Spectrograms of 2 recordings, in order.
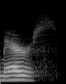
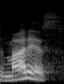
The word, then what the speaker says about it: Mares: to rey and they would say my name last name maris he says i'm not a horse that's you're not a horse that's not your name your name is mares be proud of it so all through his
